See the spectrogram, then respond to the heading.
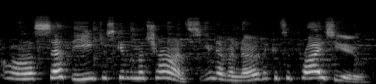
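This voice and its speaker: A man's voice: very high-pitched, sing-song, moderate pace, faint music behind, voice pushed up, rough recording. A man voicing a bubbly, sweet young female cartoon pony in a fan audio drama. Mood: coaxing, sweet.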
